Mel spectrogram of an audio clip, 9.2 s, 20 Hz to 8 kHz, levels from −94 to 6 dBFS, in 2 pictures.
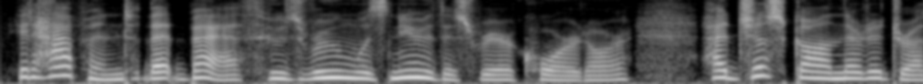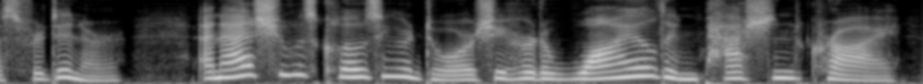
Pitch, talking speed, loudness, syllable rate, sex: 215 Hz, 210 wpm, -16 LUFS, 5.2 syllables/s, female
